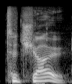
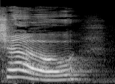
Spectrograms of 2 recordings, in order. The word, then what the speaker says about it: Tcho: This is a chocolate company and it's spelled T-C-H-O. – To Cho. – It's pronounced Cho, but just seeing T-C-H-O, you might not know that. It looks a little bit like it could be like techno with some letters left out. But yeah, Cho.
